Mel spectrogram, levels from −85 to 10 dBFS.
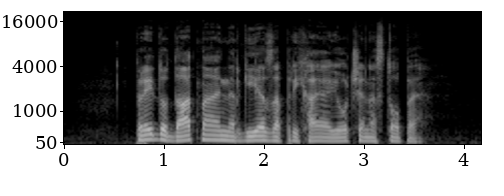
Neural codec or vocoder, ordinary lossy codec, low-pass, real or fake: none; none; 19.8 kHz; real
